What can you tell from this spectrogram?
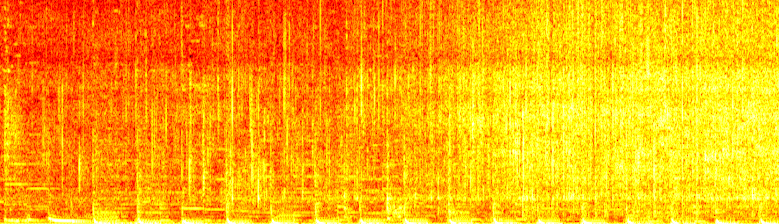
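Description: Curry leaves, sliced shallots and garlic sizzling in hot coconut oil in a kadai as a wooden spatula stirs them. The sizzle grows louder about halfway through.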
